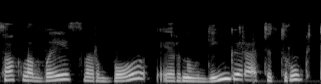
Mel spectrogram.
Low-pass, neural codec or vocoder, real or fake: 7.2 kHz; none; real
